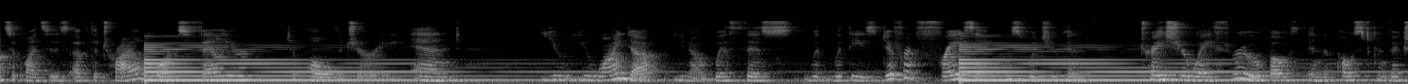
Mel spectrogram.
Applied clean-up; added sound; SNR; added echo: none; Electric guitar; -2 dB; reverberation time 0.6 s.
